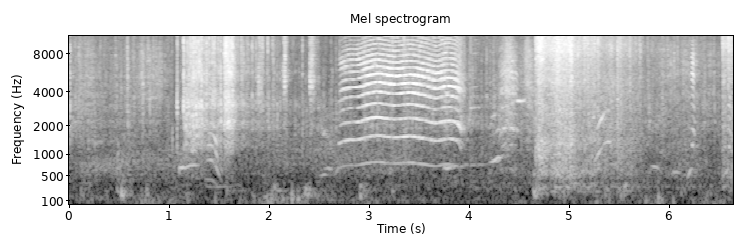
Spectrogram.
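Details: A baby goat on a farm gives a wavering, nasal bleat while calling for its mother, who finally comes, with people talking nearby.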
